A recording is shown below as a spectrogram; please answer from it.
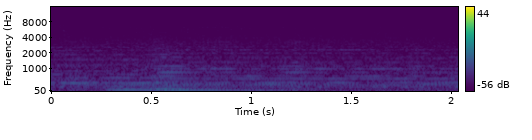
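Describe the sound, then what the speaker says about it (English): Rain pours down in The Legend of Zelda: Wind Waker HD, a steady, even hiss of falling water over low, sustained game tones throughout. "It just started like raining all of a sudden here."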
